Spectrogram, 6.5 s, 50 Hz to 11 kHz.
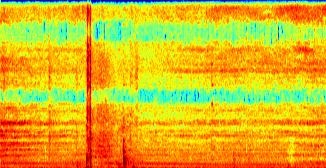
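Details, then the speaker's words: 1954 Riv engine, stopped, on leak-down test: steady hiss of air bleeding out through the intake; exhaust valve not seating, gap under it and sticking up, possibly bent; suspected, not confirmed. "on the left is your intake and see it's seated on the right you got a gap under your exhaust valve and that's actually it's sticking up"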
